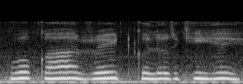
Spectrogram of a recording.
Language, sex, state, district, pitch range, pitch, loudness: Hindi, female, Madhya Pradesh, Bhopal, 260-275 Hz, 270 Hz, -11 LUFS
